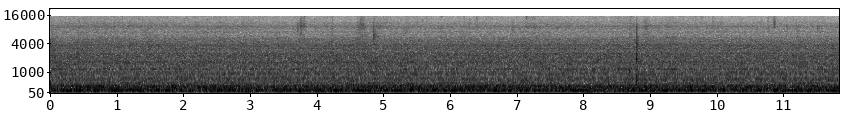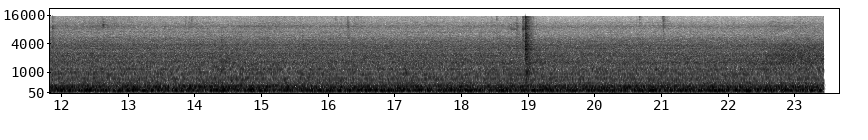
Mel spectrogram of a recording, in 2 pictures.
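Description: Potato perkedel (fritters) sizzling in hot oil in a frying pan over a steady low hum, with a few light clicks and one sharp click near the end.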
